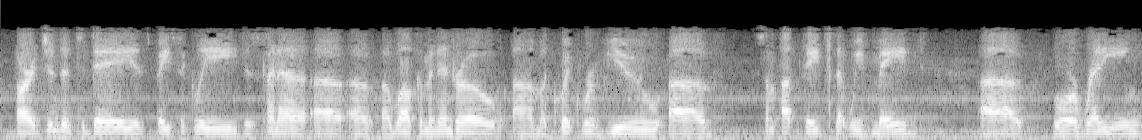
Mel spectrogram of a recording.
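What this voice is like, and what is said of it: Unwell, run-down sounding voice. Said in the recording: “I'm only operating on about two cylinders of my normal Ferrari 10 cylinders. In fact, you can hear it in my voice”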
